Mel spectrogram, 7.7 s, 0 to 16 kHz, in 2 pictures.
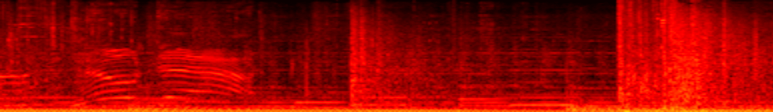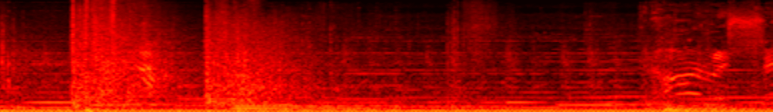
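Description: Gunfire fills a night shootout in the video game Red Dead Redemption 2, with loud sharp shots and bursts ringing out over a tonal musical score.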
